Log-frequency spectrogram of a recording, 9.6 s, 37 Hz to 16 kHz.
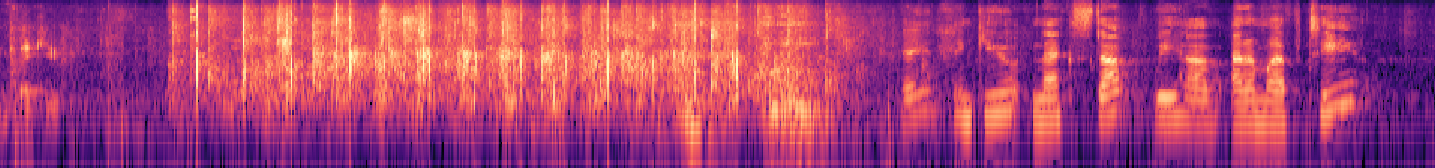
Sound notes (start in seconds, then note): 1.0 audience applauding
